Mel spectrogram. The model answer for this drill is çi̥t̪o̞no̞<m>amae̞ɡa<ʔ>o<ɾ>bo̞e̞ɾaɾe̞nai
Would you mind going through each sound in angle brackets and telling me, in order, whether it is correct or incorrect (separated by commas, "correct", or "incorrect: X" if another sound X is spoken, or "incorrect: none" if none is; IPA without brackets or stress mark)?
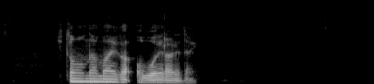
incorrect: n, correct, incorrect: none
